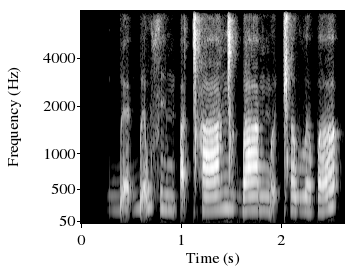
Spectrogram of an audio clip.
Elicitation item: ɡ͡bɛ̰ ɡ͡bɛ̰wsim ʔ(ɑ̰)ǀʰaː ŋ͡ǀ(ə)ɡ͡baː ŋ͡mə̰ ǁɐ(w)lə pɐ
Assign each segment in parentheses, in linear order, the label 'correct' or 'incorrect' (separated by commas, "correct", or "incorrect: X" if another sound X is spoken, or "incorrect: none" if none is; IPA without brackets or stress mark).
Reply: incorrect: a̰, incorrect: ɐ, correct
